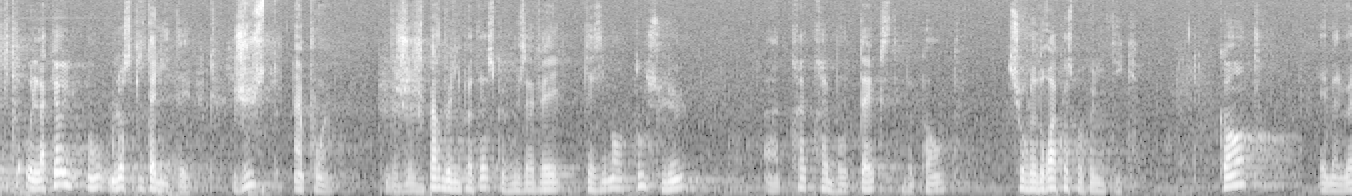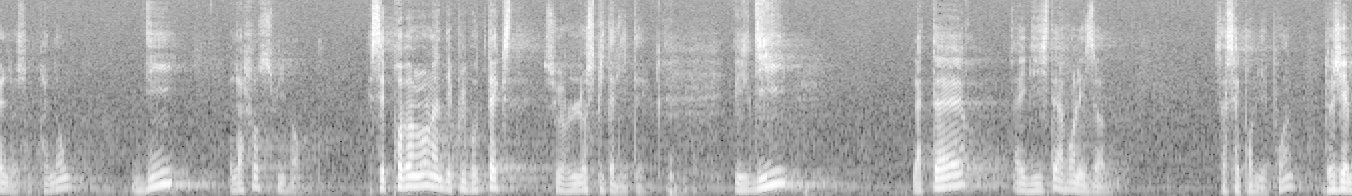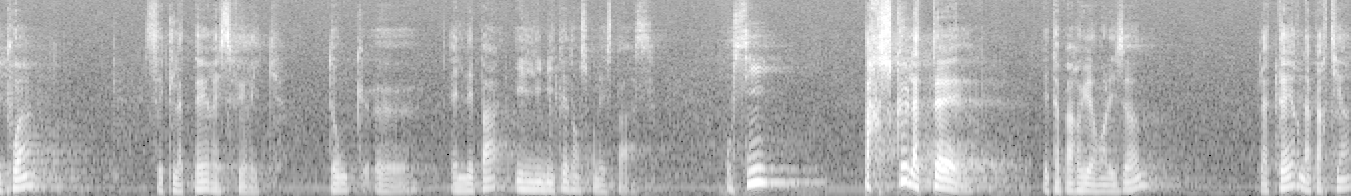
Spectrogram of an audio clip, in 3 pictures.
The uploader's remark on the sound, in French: Conférence enregistrée le 12/02/16 depuis l&#39;Archipel, à Paris. Conférence enregistrée le 12/02/16 depuis l'Archipel, à Paris.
